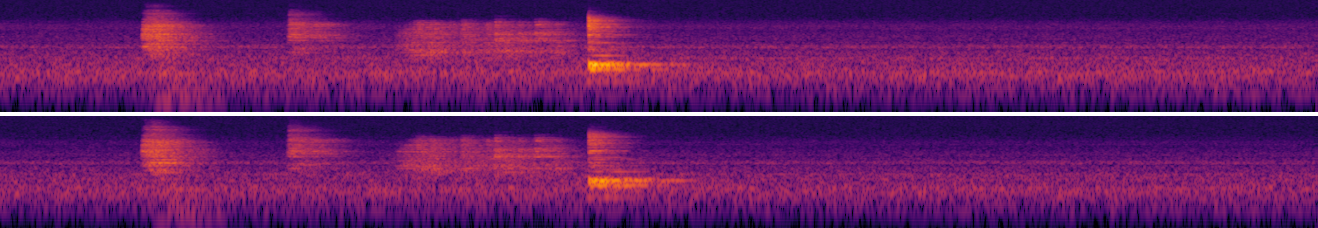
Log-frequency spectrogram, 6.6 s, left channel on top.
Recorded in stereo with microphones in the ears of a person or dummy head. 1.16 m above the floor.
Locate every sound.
0.7 s a squeak: 25° right (ahead or behind), 1.8 m
3.0 s a cowbell: 30° left (ahead or behind), 0.5 m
